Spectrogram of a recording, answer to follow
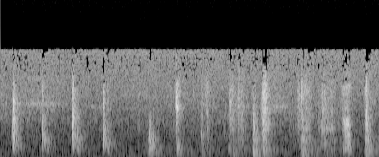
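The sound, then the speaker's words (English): A stuck porch door is jerked and rattled over and over by someone trying to get out, a string of sharp wooden thumps and clatters in an uneven rhythm, fairly loud, with no voices. “Oh, the door to the porch is stuck. I can't get out.”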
